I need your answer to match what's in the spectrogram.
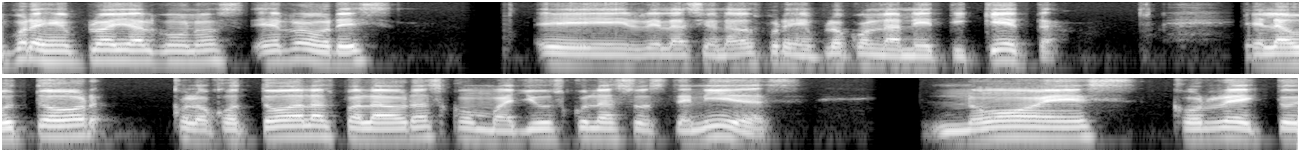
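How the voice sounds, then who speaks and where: A man's voice: medium pitch, no echo. A man teaching an online class, walking students through slide examples in a patient, explanatory way. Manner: patient, explanatory, repeats "entonces" and "por ejemplo".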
